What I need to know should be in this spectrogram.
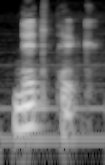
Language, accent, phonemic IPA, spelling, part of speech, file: English, US, /ˈnɪt.pɪk/, nitpick, verb / noun, En-us-nitpick.ogg
- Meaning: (verb) 1. To correct insignificant mistakes or find fault in unimportant details 2. To pick nits (lice eggs) from someone’s hair; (noun) A quibble about a minor mistake or fault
